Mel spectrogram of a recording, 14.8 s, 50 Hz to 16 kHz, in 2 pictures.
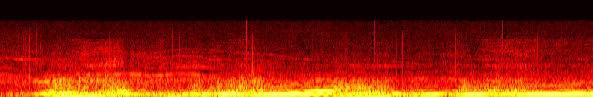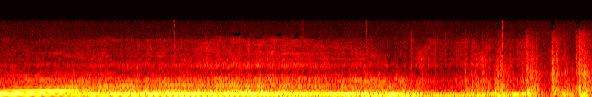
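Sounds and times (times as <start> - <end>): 
fire engine engine roaring driving up a hill: 0.0 - 14.8.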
